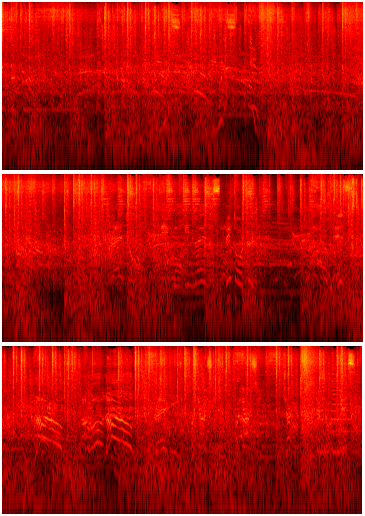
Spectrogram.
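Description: Soldiers clash in a battle.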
